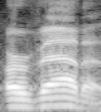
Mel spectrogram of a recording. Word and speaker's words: Arvada: guys if you're new to Arvada first it's pronounced Arvada second it's Old Town with an e right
